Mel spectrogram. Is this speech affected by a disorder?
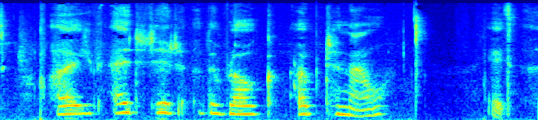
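Yes: cerebral palsy.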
